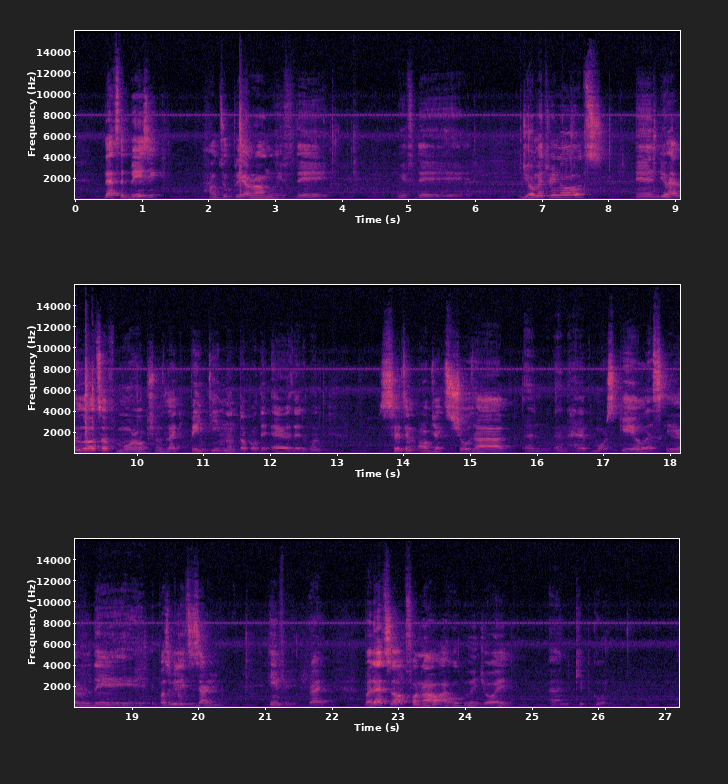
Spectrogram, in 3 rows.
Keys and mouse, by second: 2.4 KP_0, 6.0 middle click, 7.1 shift+middle click, 8.2 shift+click, 9.2 KP_0.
